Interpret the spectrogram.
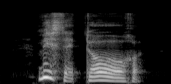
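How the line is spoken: Grave exclamation. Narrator (French): s'écria Ivanhoé gravement

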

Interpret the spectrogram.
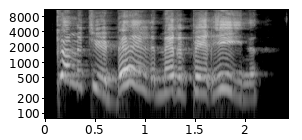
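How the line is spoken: Amazed child exclaiming. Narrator (French): s'écria l'enfant émerveillé

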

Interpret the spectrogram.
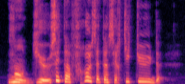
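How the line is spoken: Moaning. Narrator (French): gémit Madame d'Estol

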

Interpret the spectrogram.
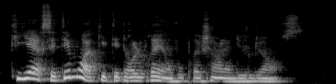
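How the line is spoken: Sneering laugh. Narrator (French): ricana-t-il

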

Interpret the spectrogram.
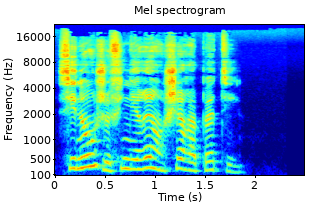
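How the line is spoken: Sighing. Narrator (French): soupira Élodie

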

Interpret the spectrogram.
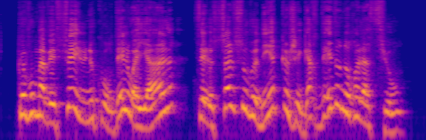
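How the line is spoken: Cold reply. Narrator (French): répondit Suzanne froidement

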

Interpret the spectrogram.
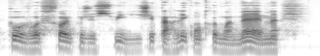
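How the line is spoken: Murmuring. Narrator (French): murmura-t-elle

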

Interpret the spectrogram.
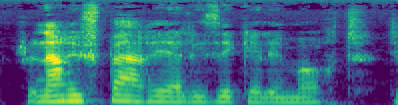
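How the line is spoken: Sad. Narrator (French): dit Robespierre tristement à l'autre bout du fil

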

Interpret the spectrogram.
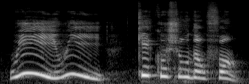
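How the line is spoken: Group shouting. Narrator (French): criait toute la table

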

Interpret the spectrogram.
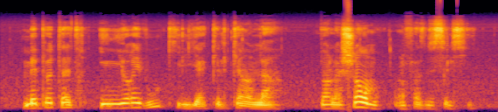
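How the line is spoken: Low voice. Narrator (French): dit le baron à voix basse

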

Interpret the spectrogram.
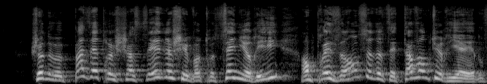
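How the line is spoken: Exclaimed. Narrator (French): s'écria-t-elle

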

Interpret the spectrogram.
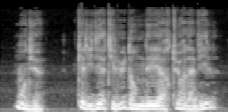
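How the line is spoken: Pained cry. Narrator (French): s'écria-t-elle d'une voix douloureuse

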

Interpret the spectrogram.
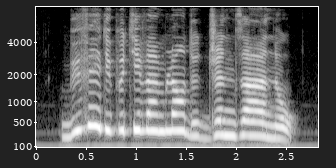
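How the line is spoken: Cheerful shout. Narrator (French): leur cria Dario, redevenu très gai

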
